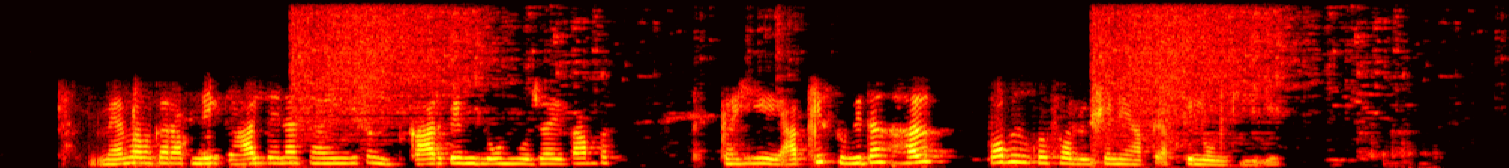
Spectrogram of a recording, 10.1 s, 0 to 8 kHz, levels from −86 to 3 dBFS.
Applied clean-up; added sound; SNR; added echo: classical method Wiener filter.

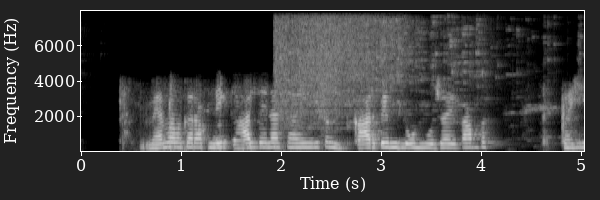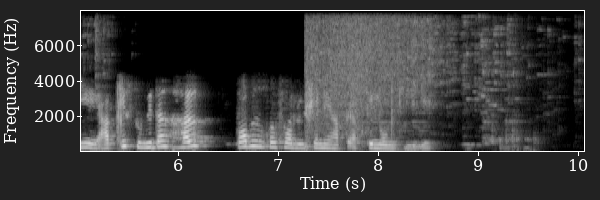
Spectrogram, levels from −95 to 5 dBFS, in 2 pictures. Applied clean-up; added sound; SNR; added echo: classical method log-MMSE.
